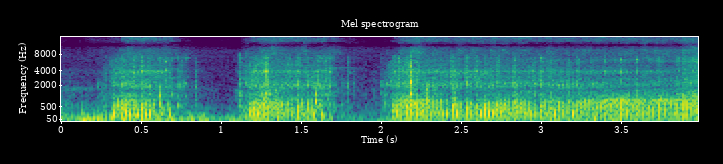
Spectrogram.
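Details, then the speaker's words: Champion 23cc string trimmer with no choke, started on hand-primed fuel: revs up right away then cuts out in uneven spurts and dies; cracked base plate noted. "But listen, it revs up right away. And there goes the die. That's amazing."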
